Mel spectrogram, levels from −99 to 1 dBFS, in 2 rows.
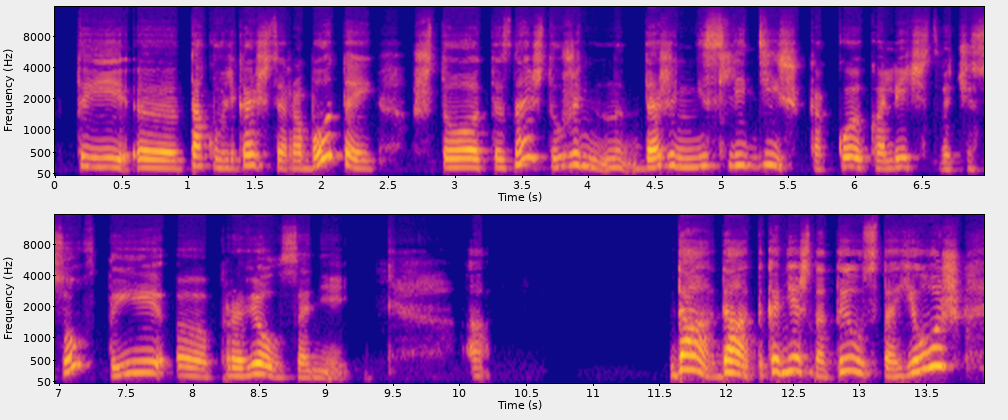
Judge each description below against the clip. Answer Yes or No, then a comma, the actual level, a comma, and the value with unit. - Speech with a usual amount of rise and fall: No, wide, 5.7 semitones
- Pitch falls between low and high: No, high, 195 Hz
